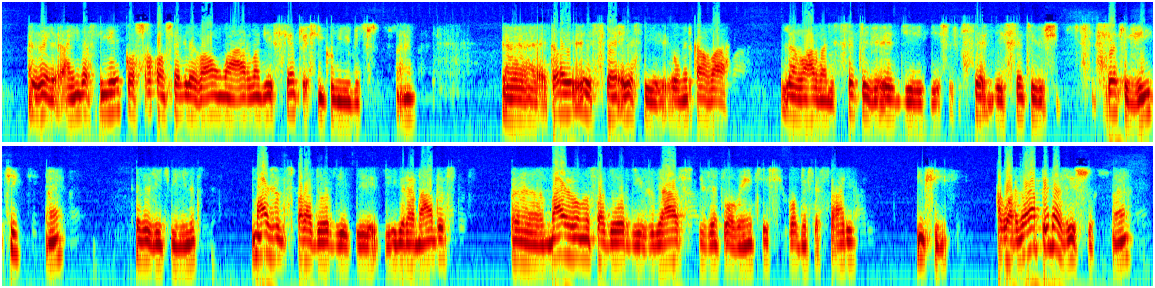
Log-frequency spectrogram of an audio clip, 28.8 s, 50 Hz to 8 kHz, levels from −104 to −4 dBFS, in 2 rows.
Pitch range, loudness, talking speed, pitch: 110-135 Hz, -13 LUFS, 115 wpm, 120 Hz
